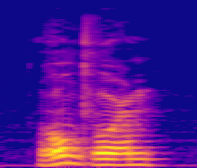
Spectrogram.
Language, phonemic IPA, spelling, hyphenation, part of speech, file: Dutch, /ˈrɔnt.ʋɔrm/, rondworm, rond‧worm, noun, Nl-rondworm.ogg
- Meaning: a roundworm, a nematode; worm of the phylum Nematoda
